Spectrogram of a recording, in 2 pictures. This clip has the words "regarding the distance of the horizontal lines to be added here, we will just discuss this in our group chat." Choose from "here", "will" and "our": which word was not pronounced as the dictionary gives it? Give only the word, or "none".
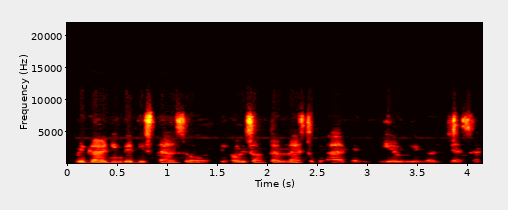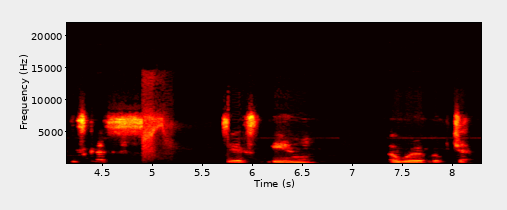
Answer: our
